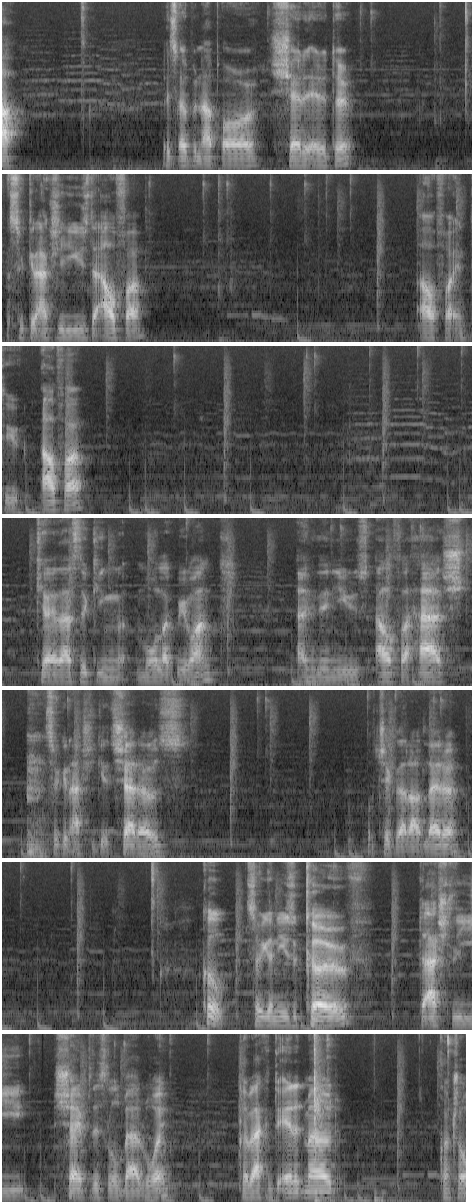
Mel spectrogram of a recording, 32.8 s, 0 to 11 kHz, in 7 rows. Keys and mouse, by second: 2.8-3.7 drag, 4.4 middle click, 5.6 middle drag, 6.2-6.7 drag, 7.4-7.7 drag, 8.1 middle drag, 9.1-11.2 drag, 13.1-13.6 middle drag, 14.0-16.0 middle drag, 17.4-18.3 drag, 19.4-21.5 drag, 22.5 middle click, 23.2 click, 23.7-24.2 middle drag, 26.6 middle drag, 27.9-28.5 middle drag, 29.9-30.3 middle drag, 31.4 Tab.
